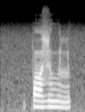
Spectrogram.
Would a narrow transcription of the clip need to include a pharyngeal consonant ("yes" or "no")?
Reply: no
